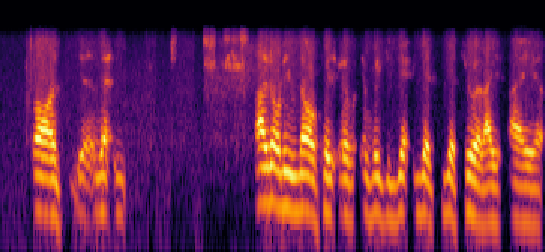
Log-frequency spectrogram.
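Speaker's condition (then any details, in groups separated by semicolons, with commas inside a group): Stuttering; stuttering runs in family; doubts could get through giving a seminar due to stuttering background; repeated sounds, repeated words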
